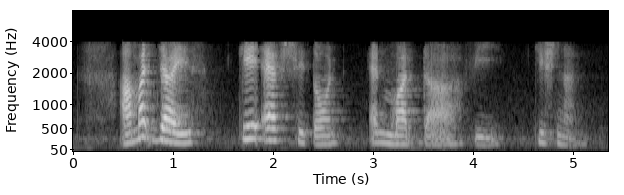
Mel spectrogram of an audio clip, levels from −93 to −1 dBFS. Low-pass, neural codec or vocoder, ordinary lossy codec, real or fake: 7.2 kHz; none; AAC, 16 kbps; real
